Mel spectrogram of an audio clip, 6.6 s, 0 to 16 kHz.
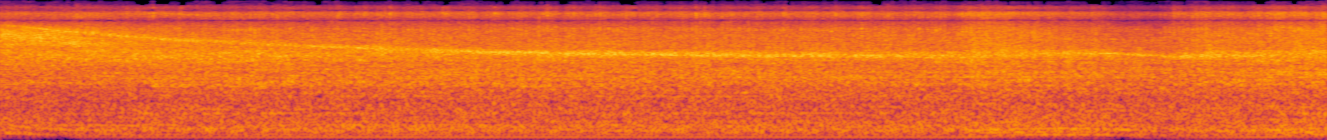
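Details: Tractor 8320 diesel with a freshly rebuilt engine, running after adjustments and the fuel primed: a steady, even drone at constant speed with no knocks or misses and a slight pitch lift near the end; running healthy.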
